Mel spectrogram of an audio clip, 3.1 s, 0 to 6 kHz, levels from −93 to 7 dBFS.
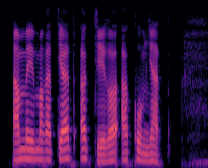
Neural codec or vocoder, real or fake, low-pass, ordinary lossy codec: none; real; 5.4 kHz; none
